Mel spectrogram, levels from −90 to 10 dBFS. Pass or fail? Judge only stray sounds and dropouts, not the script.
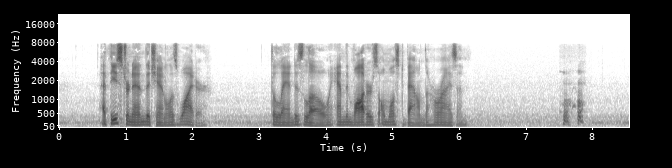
fail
